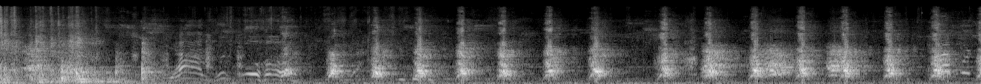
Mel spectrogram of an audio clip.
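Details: Amos, an 8-year-old Belgian Malinois at a K9 boarding and training school, during a training session: a human voice opens, then sharp barks follow in a steady run, roughly two per second, until the end.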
